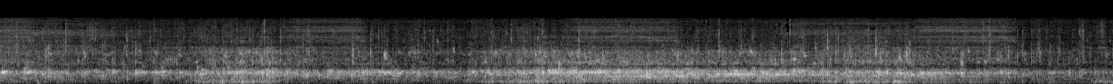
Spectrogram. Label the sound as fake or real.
fake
